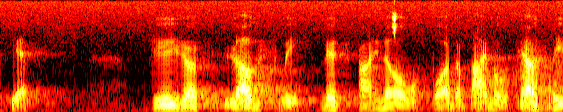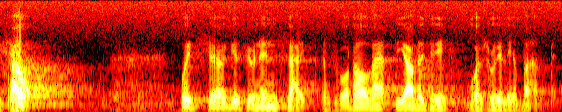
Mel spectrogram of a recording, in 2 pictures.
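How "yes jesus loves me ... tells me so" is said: put-on heavy German accent, leaned into hard. Retell Dr. Barth's answer to a seminarian asking for a one-sentence summary, as Dr. Barth in a heavy German accent. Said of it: "in his heavy German accent said".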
